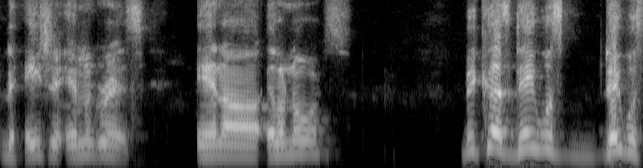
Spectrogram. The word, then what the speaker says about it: Illinois: because I love you I'mma ask you to never pronounce the s in Illinois again that's it go ahead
